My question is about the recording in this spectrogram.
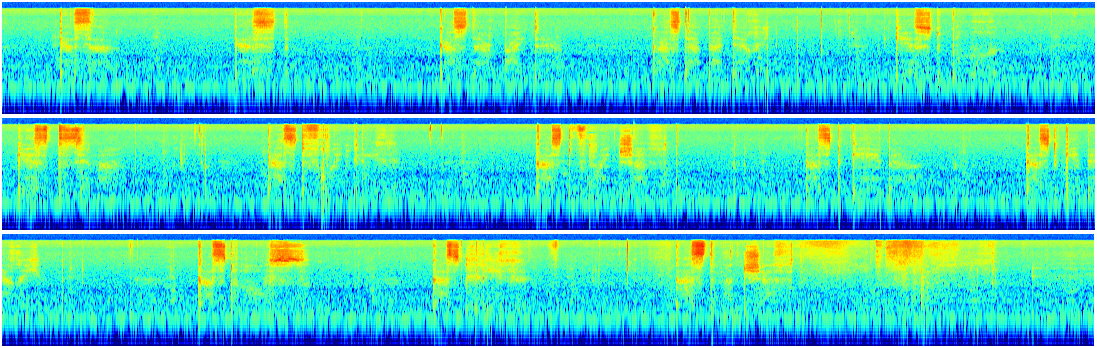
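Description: Soft whispering: short whispered words or phrases every second or two, with pauses between, over a faint steady low hum.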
